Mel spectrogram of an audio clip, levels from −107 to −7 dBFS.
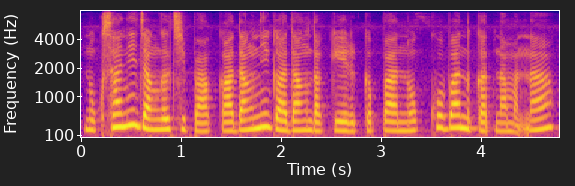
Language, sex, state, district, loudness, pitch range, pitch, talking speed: Garo, female, Meghalaya, West Garo Hills, -17 LUFS, 205-260 Hz, 220 Hz, 115 wpm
